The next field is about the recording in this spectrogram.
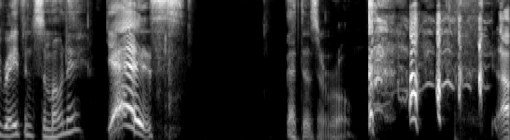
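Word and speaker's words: Raven-Symoné: you pronounce Raven Symone it's Raven Simone that's more douchey she has an accent and on the E it's really Raven Simone yes that doesn't roll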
